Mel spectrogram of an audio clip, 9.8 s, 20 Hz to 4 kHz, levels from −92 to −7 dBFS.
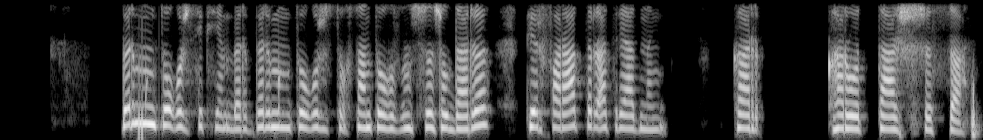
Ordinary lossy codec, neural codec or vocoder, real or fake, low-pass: none; none; real; 3.6 kHz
